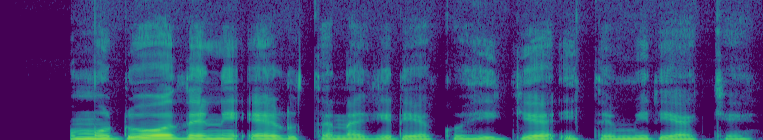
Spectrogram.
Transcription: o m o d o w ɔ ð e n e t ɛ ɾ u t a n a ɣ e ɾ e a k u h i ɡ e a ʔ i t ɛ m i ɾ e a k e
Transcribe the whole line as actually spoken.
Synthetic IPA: o m o d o w ɔ ð ɛ n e ʔ ɛ ɾ u t a n a ɣ e ɾ e a k o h i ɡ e a ʔ i t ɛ m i ɾ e a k ɛ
